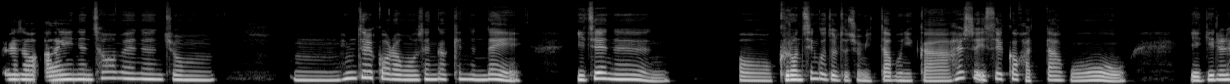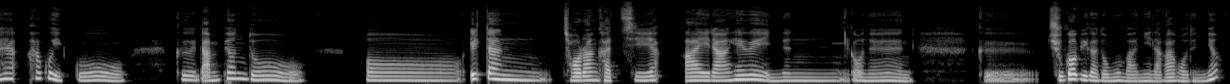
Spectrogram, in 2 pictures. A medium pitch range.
Yes: average, 4.5 semitones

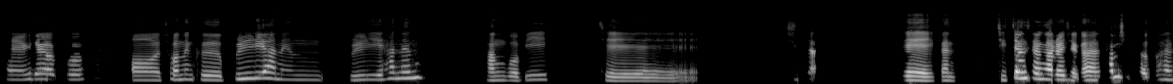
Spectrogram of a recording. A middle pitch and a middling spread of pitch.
No: high, 215 Hz; average, 3.9 semitones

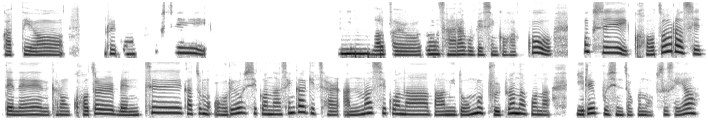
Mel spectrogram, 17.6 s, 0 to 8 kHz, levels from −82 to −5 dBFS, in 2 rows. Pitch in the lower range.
No: high, 205 Hz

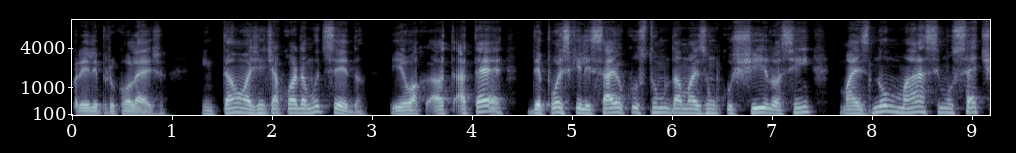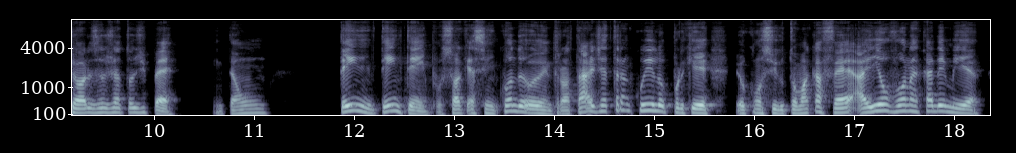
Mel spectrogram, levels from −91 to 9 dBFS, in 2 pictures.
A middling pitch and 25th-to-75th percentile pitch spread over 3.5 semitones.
Yes: medium, 145 Hz; average, 4.6 semitones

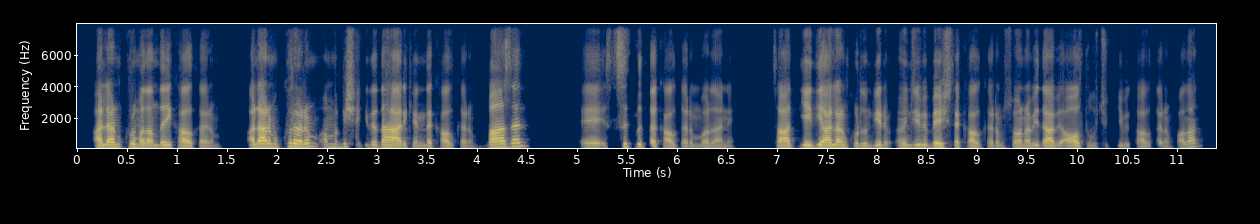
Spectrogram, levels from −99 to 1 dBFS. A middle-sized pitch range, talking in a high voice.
No: average, 3.6 semitones; medium, 145 Hz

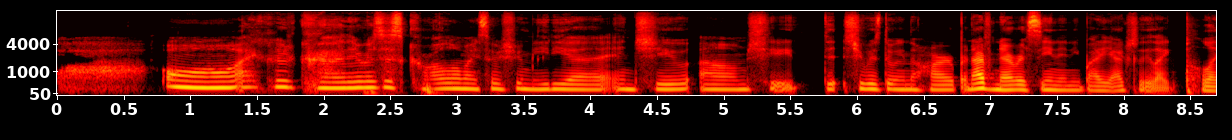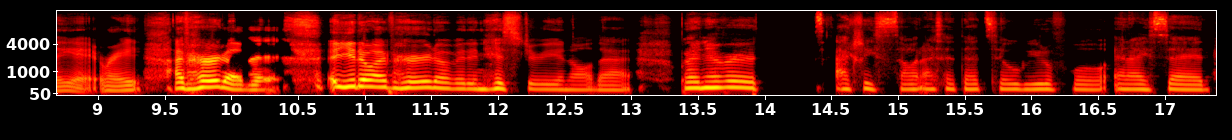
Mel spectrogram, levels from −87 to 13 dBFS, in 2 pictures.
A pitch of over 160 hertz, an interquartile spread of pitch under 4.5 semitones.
Yes: high, 190 Hz; average, 3.6 semitones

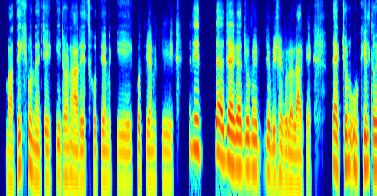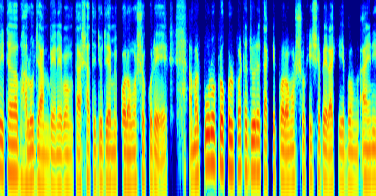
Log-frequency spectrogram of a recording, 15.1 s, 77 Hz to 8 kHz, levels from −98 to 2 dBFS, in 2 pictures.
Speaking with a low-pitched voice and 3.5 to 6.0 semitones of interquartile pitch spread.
Yes: low, 120 Hz; average, 4.7 semitones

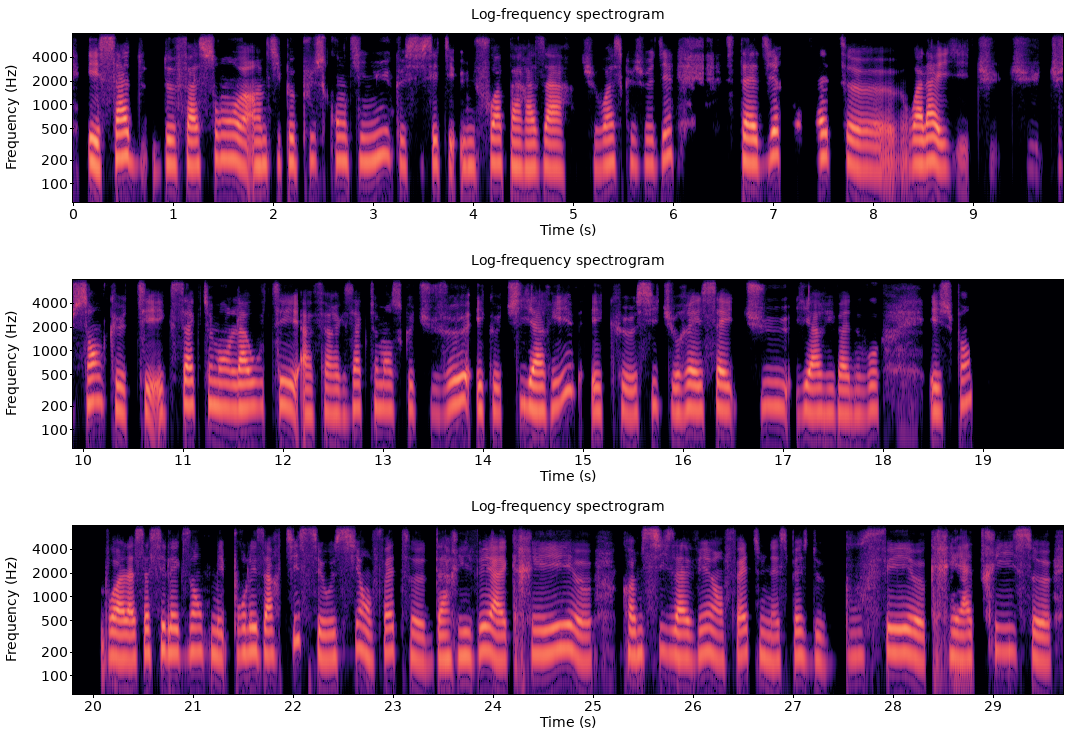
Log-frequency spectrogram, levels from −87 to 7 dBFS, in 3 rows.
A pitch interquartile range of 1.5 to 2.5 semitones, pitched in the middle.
No: average, 2.9 semitones; medium, 180 Hz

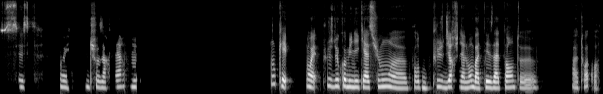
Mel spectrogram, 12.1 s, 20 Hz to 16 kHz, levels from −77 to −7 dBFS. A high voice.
Yes: high, 210 Hz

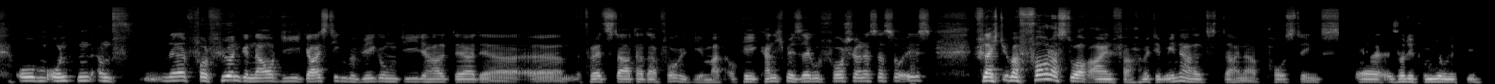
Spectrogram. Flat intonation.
No: average, 5.1 semitones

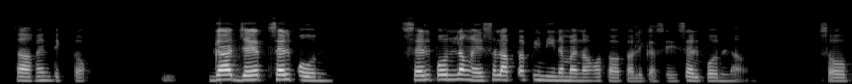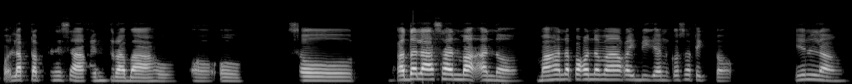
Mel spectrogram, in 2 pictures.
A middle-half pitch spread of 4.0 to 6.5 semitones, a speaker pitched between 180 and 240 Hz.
Yes: average, 4.7 semitones; high, 190 Hz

